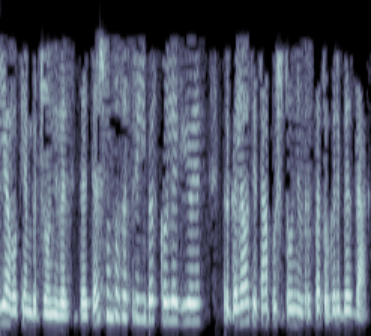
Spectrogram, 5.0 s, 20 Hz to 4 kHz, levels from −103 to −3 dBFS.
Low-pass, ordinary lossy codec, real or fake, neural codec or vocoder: 3.6 kHz; MP3, 16 kbps; real; none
